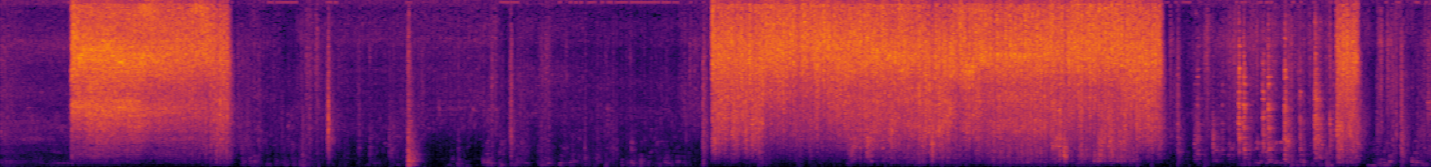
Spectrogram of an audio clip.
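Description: Compressed air blasting through a tractor radiator in long loud hissing bursts, separated by quieter gaps of clanks and small mechanical knocks, close by.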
